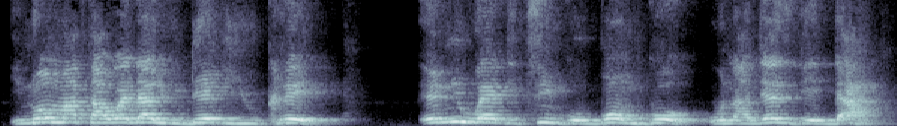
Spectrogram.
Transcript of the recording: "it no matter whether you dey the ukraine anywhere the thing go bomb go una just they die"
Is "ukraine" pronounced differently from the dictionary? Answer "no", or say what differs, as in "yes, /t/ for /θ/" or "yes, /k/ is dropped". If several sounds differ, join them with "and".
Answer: yes, /n/ is dropped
